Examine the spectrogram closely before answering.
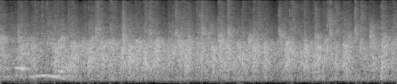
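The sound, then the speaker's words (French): Church audience clapping in praise during a morning service, a loud, dense, sustained wash of many hands throughout, with a brief voice audible near the start. “Tu peux acclamer le Seigneur ce matin.”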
